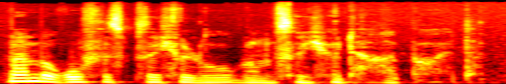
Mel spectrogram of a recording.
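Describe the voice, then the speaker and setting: A man's voice: low voice, a little fast, mellow, slightly rough, dry recording. A man in his fifties, a psychotherapist, thoughtfully recalling an experience in an interview. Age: 50s. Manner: thoughtful, storytelling. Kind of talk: interview recollection.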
